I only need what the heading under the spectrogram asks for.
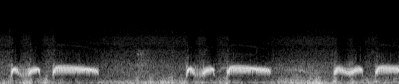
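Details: Decoy spotted dove described as fierce and vocal; three phrases of two quick notes and a long even coo, close and loud, with low rumbling noise between phrases.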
